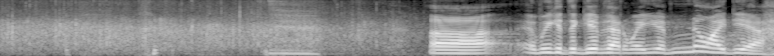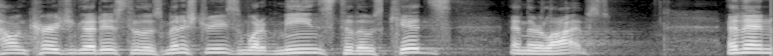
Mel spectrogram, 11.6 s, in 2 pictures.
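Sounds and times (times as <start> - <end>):
audience clapping: 0.0 - 3.3
speech: 3.2 - 10.4, 11.3 - 11.5.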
